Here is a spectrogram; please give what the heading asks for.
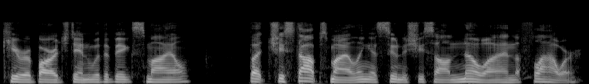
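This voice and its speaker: A man's voice: lowish voice, fairly even intonation, moderate pace, a bit bright, no echo. Male audiobook narrator, dry muffled sound. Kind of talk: scripted fiction narration.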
